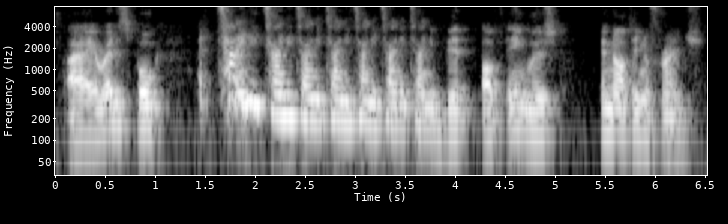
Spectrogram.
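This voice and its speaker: Speaking casually to his camera, a teen vlogger from Brazil who grew up with Portuguese rambles in a cheerful way. His pitch is ordinary, but his voice rises in volume and brightness whenever he begins another numbered item.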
